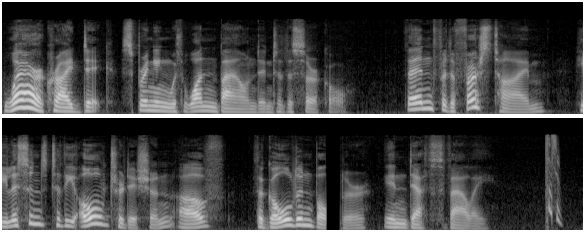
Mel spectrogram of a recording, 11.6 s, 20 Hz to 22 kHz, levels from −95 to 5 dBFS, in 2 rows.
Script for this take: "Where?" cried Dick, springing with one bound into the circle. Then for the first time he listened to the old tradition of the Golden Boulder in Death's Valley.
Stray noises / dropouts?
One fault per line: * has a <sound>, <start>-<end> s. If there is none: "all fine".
* has a dropout, 9.0-9.2 s
* has a chirp, 11.2-11.4 s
